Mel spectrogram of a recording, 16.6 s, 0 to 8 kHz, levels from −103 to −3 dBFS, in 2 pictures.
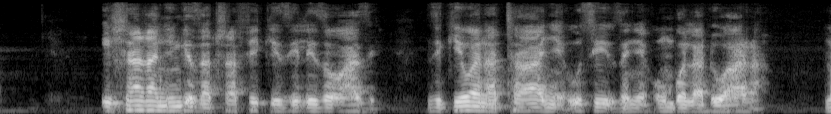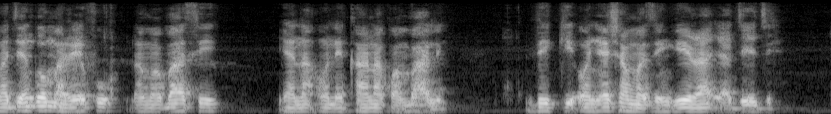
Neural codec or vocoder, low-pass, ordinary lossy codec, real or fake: vocoder, 44.1 kHz, 128 mel bands, Pupu-Vocoder; 7.2 kHz; AAC, 48 kbps; fake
